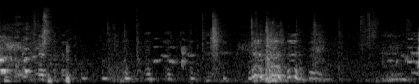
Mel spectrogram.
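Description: A displaying tom turkey calling as it goes after people, with quiet laughter.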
